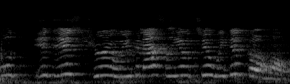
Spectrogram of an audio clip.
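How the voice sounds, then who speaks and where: A woman uses a squeaky put-on character voice at an extremely high pitch, with fairly even intonation. She keeps a moderate pace, with a slight echo. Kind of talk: high school stage acting. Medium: stage play.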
